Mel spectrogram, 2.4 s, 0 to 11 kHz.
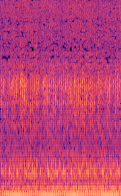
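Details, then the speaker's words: Old Mitsubishi L300 diesel, cold, idle slightly raised: steady, even low rumble with no stumble or miss. The earlier limp is gone and it sounds better than before. "Suaranya udah rata ya lor, tapi nggak kayak kemarin ada pincangnya tak gitu. Tapi sekarang udah rata dan suaranya juga udah mendingan daripada kemarin."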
